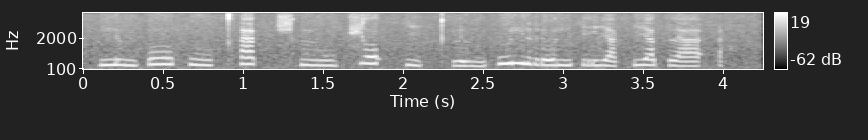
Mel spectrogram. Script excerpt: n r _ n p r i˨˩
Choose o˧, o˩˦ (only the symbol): o˧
